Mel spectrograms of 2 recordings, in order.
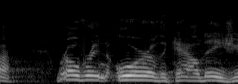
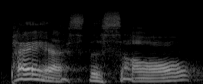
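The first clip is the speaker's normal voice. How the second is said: kids imitating a slow Southern drawl; child's teasing Southern accent; mock Southern accent; much slower than usual. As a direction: stretch it out like a Southern parent, giggling. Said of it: "they would mimic their mother and me".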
